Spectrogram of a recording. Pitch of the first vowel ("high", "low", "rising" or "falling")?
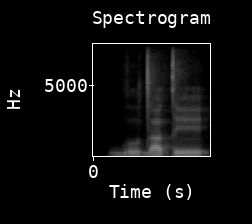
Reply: low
